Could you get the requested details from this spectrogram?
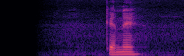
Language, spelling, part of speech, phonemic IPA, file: Assamese, কেনে, adverb, /kɛ.nɛ/, As-কেনে.ogg
- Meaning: how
